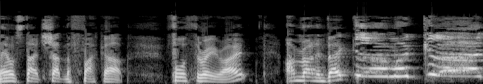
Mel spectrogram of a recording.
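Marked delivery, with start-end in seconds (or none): 3.6-4.8 mock, very high, head-off shrieking scream. Retelling running back after a goal: retelling a scream. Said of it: "I'm screaming my head off".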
